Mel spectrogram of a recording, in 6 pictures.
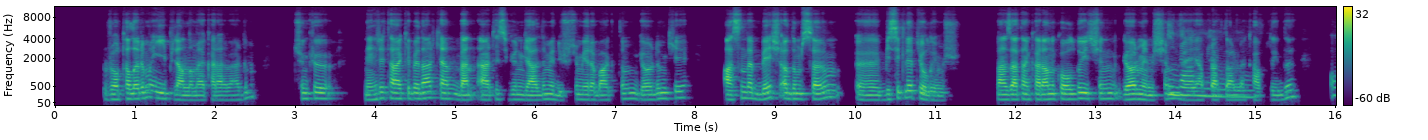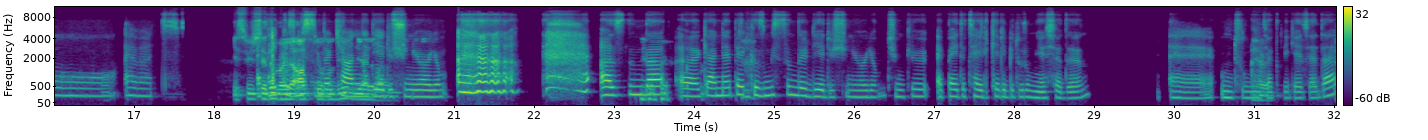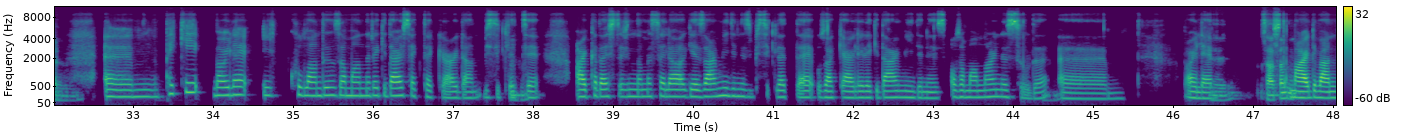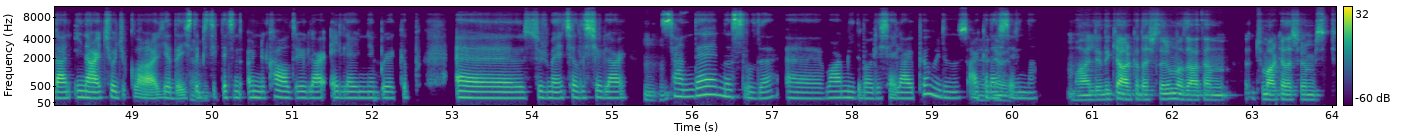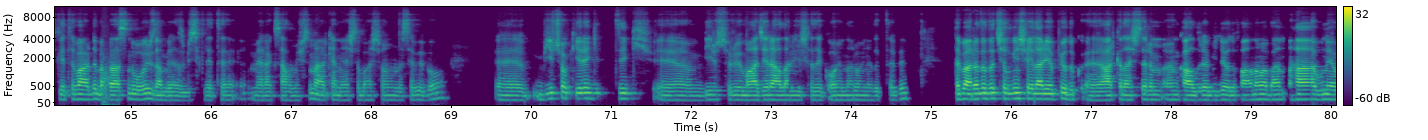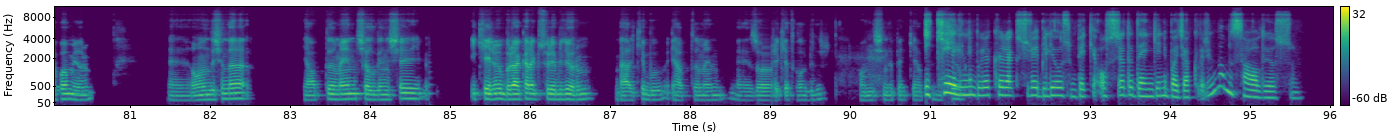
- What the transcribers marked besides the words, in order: other background noise; chuckle; chuckle; other noise; unintelligible speech
- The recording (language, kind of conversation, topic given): Turkish, podcast, Bisiklet sürmeyi nasıl öğrendin, hatırlıyor musun?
